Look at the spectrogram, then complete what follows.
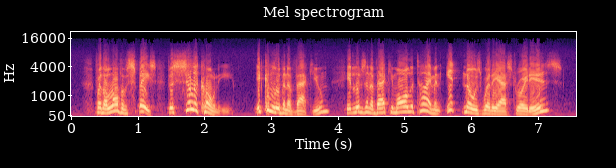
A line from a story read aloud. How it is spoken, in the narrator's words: He yelled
